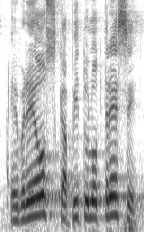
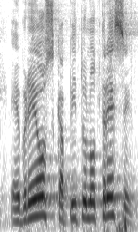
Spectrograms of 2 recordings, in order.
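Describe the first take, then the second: No difference in how they are said.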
